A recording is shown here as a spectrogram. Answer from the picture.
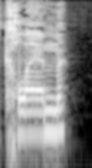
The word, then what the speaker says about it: Clem: whose last name is Clem, rhymes with phlegm, touched her hairy clam.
